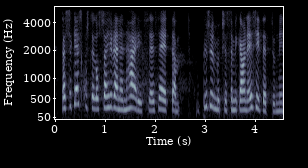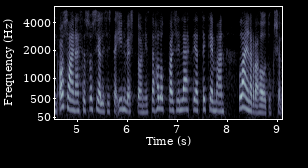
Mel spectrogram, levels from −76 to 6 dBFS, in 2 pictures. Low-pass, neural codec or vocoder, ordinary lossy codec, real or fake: 5.4 kHz; codec, 16 kHz, 0.8 kbps, ZipCodec; none; fake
